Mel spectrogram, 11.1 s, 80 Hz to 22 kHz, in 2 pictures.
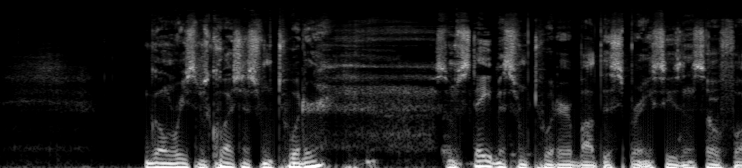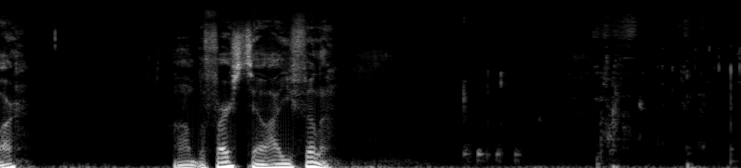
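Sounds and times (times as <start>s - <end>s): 
speech: 1.1s - 5.9s, 6.9s - 8.2s
person gulping water from a large jug: 2.6s - 3.6s, 9.0s - 11.1s
water sloshing in a large jug: 9.0s - 11.1s.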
